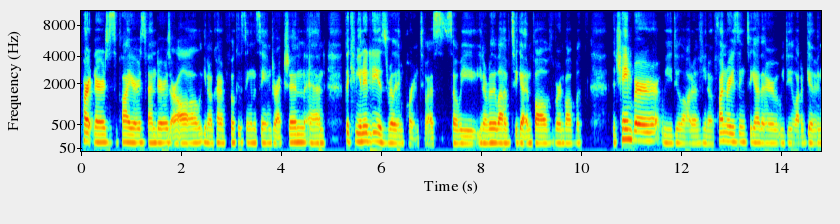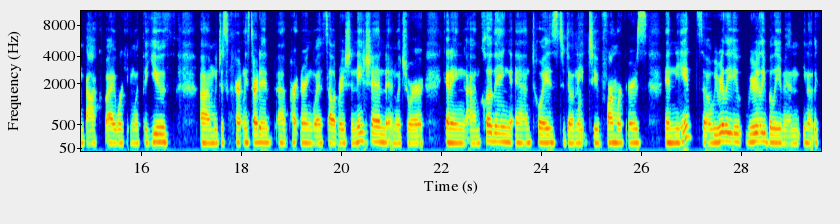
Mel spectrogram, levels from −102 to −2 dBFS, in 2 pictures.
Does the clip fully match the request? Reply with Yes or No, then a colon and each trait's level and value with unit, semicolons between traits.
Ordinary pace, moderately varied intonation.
No: average, 185 wpm; narrow, 1.7 semitones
